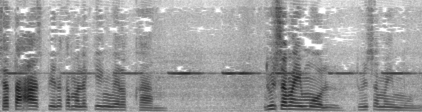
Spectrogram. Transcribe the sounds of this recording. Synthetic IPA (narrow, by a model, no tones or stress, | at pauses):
sat̪aʔaspianakamalakiŋwɛlkam | dunsamaimɔldunsamaimɔl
